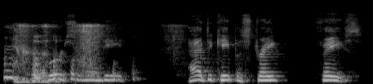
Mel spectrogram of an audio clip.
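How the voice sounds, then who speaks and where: A man's voice: high voice, slow. An older man, a guest, reading a prepared anecdote in a dry, understated way. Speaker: guest sharing a memory.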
